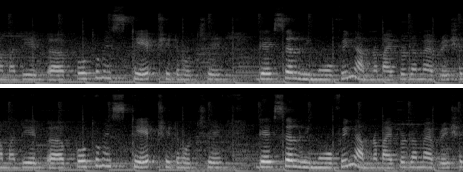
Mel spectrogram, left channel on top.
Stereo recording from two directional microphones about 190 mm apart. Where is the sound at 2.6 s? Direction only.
20° right (ahead or behind).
